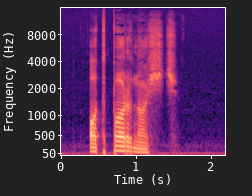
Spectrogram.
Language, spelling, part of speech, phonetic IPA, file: Polish, odporność, noun, [ɔtˈpɔrnɔɕt͡ɕ], Pl-odporność.ogg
